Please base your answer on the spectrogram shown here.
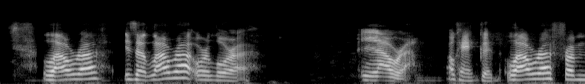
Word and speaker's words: Laura: Laura, is that Laura or Laura?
